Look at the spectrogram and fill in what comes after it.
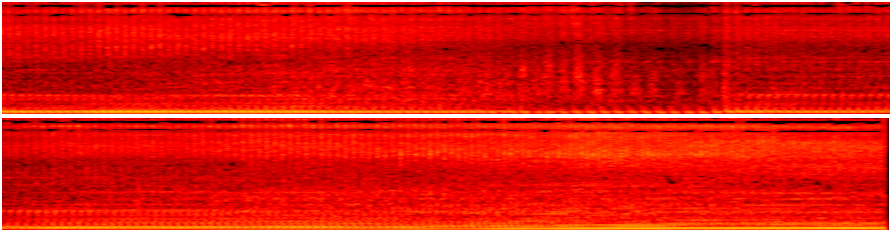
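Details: Kymco after fuel pump replacement (Walbro pump) with the in-tank fuel line section replaced by submersible fuel line: low, steady engine drone holds even at idle, dips briefly then picks back up smoothly. Normal idle.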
